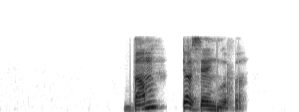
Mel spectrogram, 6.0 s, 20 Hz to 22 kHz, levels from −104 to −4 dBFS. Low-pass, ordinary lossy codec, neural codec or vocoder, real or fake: 5.4 kHz; Opus, 24 kbps; none; real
